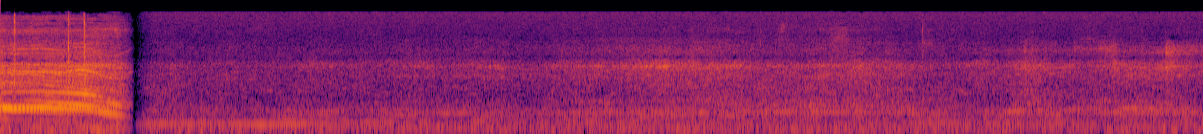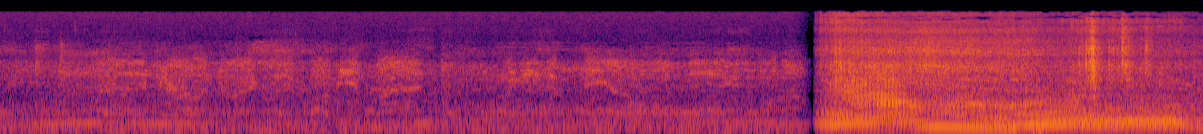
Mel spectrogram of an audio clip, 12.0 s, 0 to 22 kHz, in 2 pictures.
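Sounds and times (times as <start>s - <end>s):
off-road vehicle engine running: 0.7s - 12.0s.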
